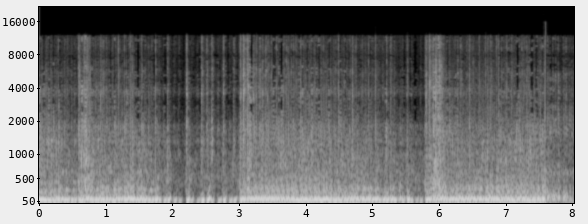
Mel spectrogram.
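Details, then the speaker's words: 1995 Harley Sportster 1200 cold start idle on choke after carburetor clean and rebuild: lumpy, uneven V-twin idle with deep low throb and a couple of brief dips; cold but running healthy. "so we left the bike we're going to let the bike warm up a bit and then I'll turn the choke off and we'll see how it idles"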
